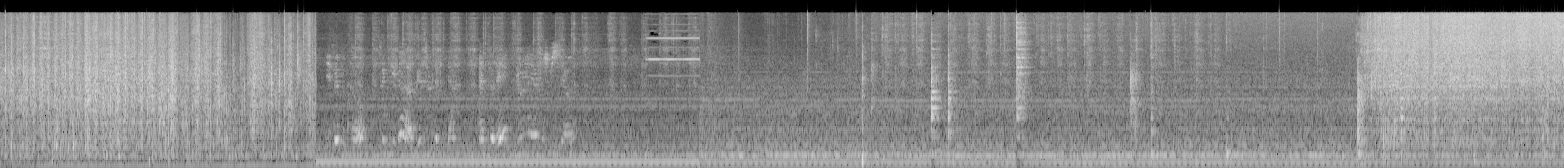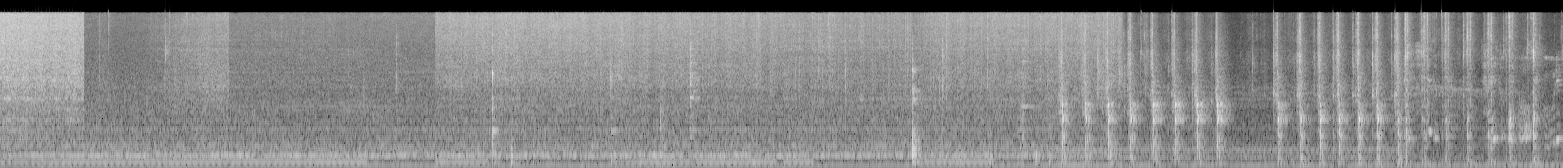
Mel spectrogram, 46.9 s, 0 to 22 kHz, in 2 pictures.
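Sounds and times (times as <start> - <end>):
food sizzling in a pan: 13.1 - 25.2, 25.9 - 40.3.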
